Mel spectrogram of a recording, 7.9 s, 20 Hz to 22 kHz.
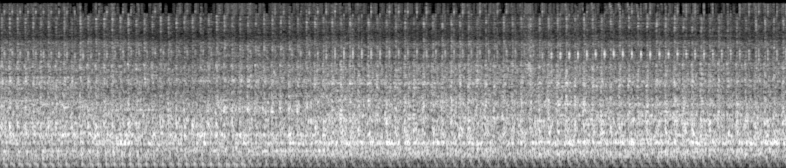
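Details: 2012 Honda Fan 150 fuel-injected single-cylinder motorcycle idling: fast, uneven ticking clatter about four beats a second over steady idle; owner asks what causes the engine noise, cause unknown.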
